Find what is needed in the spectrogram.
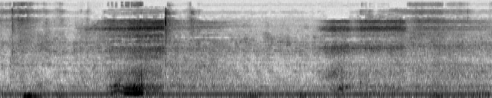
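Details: A retriever puppy, adopted three days earlier, snores in its sleep: two soft, low snoring sounds over a steady background hum.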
